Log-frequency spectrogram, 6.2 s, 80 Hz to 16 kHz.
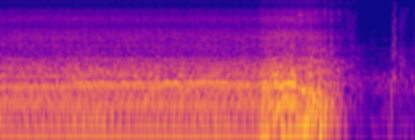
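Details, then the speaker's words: Craftsman mower with Briggs & Stratton 6.75 Series engine, fitted with a new carburetor and air filter: at full throttle a steady but low drone that never climbs, then winds down; not reaching full governed speed, fixed by bending the throttle linkage spring loop. "you can hear on full speed it's not quite revving up as much as it should so this is what we do to fix that"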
